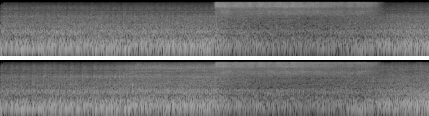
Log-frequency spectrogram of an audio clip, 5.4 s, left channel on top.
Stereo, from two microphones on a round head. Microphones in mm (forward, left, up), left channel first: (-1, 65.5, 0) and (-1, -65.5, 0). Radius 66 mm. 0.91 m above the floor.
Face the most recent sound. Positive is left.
turn(degrees=15)  # may be behind; listen again after turning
